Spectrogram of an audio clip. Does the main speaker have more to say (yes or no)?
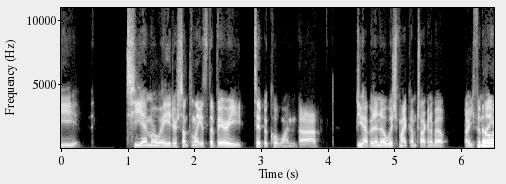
no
